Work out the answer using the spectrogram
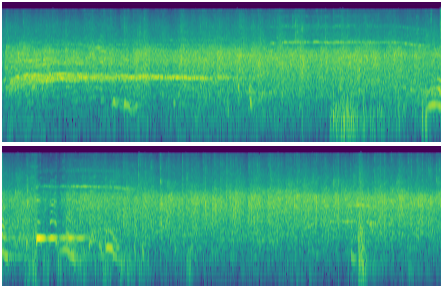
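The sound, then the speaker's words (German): Loud, sustained applause from a studio audience welcoming a guest onto a TV show, a dense continuous clatter of clapping with shouts and whoops rising out of it, staying strong to the end. “Macht mal richtig Lärm für Irina Schlauch.”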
